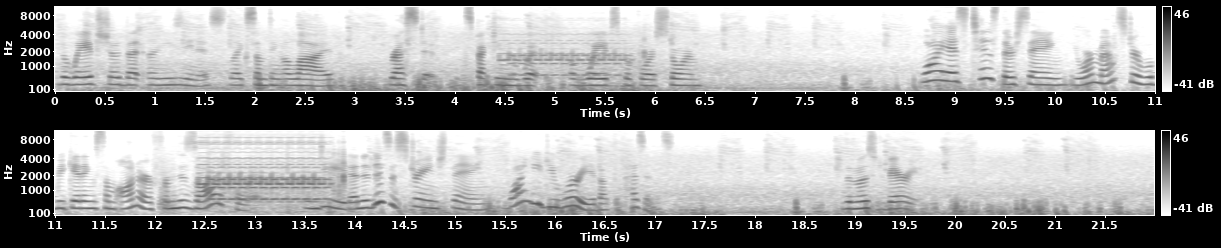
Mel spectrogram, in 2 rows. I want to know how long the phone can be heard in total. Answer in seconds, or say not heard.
4 s.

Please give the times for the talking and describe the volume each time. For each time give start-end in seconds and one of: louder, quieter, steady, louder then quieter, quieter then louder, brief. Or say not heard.
0.0-6.5 steady
8.7-17.1 steady
18.9-19.6 brief.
